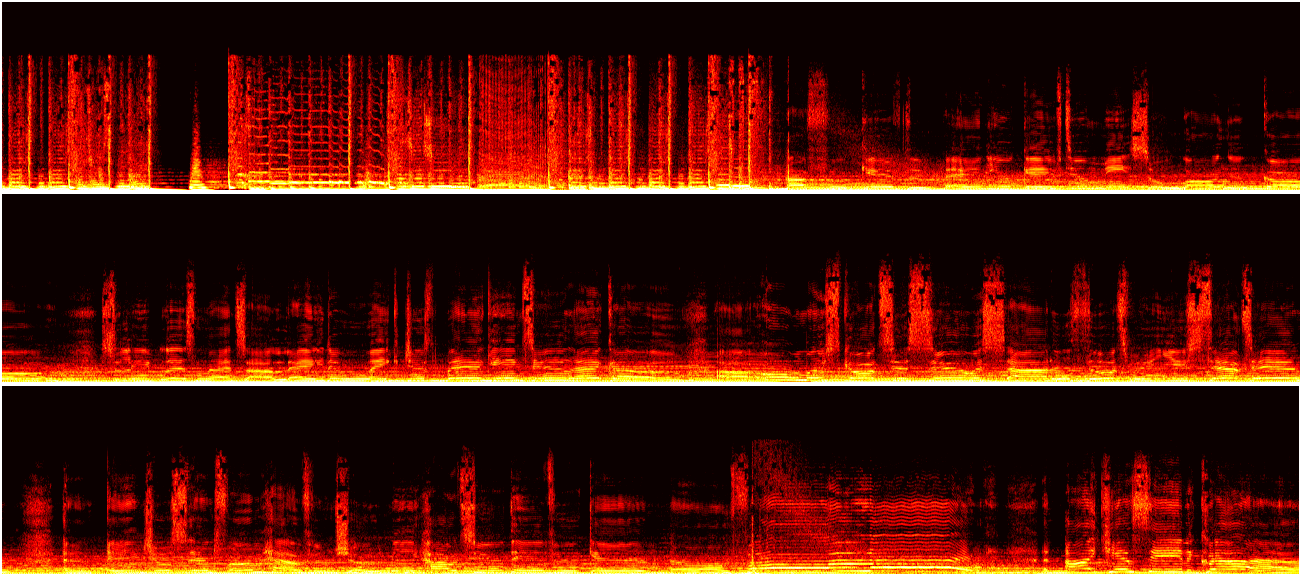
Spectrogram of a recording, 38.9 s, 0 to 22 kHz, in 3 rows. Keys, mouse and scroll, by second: 7.6-17.4 drag, 25.5-29.7 drag, 31.0-36.0 drag, 37.8 click, 38.6 click.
